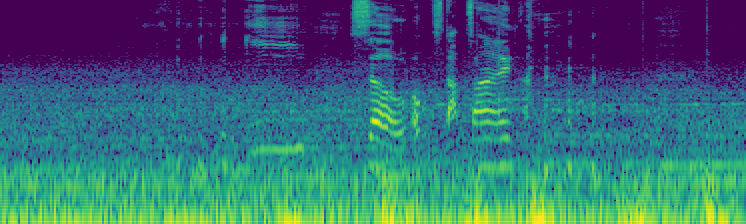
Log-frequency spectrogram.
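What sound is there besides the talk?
car engine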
